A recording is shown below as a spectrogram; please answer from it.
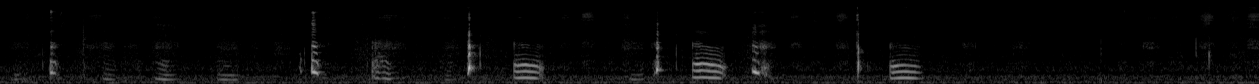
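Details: Short, abrupt voiced hiccups repeating every second or so, with soft babbling between them; annoying hiccups.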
